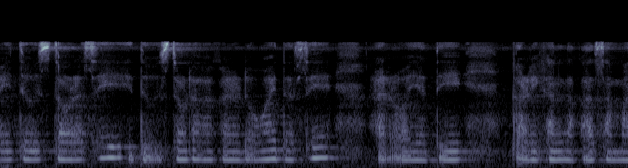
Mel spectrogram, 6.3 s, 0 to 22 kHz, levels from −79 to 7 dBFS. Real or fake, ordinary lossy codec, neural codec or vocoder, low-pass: real; none; none; none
